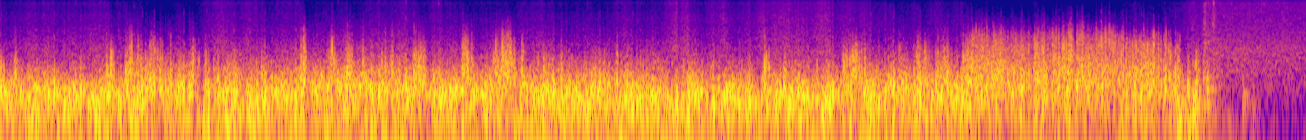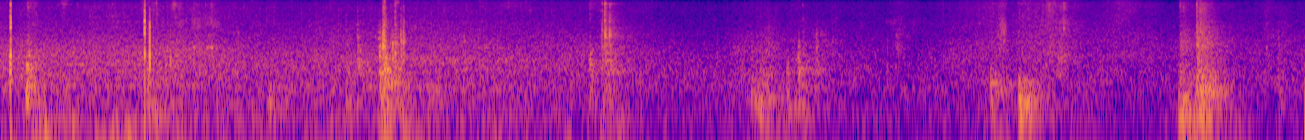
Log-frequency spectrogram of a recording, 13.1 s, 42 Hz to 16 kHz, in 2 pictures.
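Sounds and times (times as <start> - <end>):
wind buffeting microphone: 0.0 - 6.4.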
